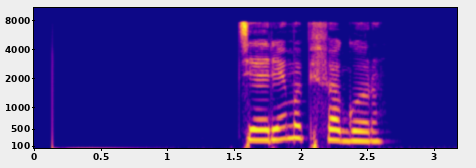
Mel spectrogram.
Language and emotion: Russian, neutral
